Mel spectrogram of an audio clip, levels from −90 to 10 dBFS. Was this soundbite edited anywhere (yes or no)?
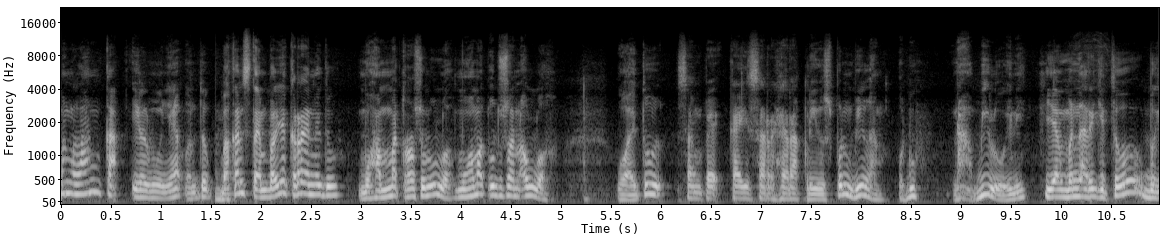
yes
